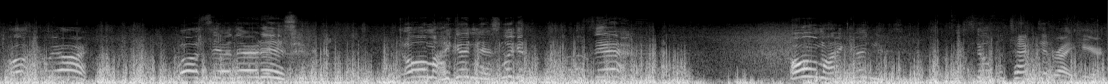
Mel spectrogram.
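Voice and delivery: loud, high, thrilled exclamations; excited shouting. Real, not acted. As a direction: shout in amazement over the wind. Seventy mile an hour wind.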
